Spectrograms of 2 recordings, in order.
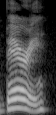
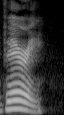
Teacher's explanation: your top teeth touch your bottom lip then air comes out gently there's no popping motion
